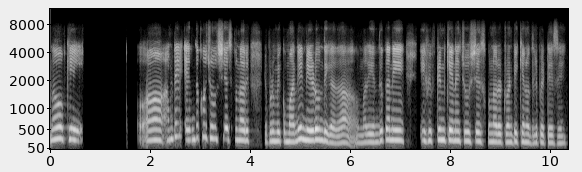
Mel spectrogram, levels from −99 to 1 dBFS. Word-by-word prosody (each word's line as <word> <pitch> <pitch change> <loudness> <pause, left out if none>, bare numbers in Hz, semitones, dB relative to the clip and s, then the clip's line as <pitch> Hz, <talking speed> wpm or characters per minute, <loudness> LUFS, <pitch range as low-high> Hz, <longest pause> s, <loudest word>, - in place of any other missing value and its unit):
Okay. 270 -2 +2 1.5
ఆహ్, 245 0 +2
అంటే 270 +6 -1 0.2
ఎందుకు 255 +6 -4
చూస్ 280 -3 +1
చేసుకున్నారు? 250 -2 +1 0.4
ఇప్పుడు 220 +3 -2
మీకు 215 0 -4
మనీ 215 +6 +3
నీడ్ 240 +1 +7
ఉంది 230 -3 +2
గదా! 175 +1 -3 0.4
మరి 190 +1 -4
ఎందుకని 245 +4 +3 0.5
ఈ - - +1
15,000 235 0 +2
చూస్ 220 -2 +1
చేసుకున్నారు 205 -1 -1
20,000 200 0 -2
ఒదిలి 180 +2 -8
పెట్టేసి? 180 -2 -5
230 Hz, 120 wpm, -22 LUFS, 200-250 Hz, 1.5 s, నీడ్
